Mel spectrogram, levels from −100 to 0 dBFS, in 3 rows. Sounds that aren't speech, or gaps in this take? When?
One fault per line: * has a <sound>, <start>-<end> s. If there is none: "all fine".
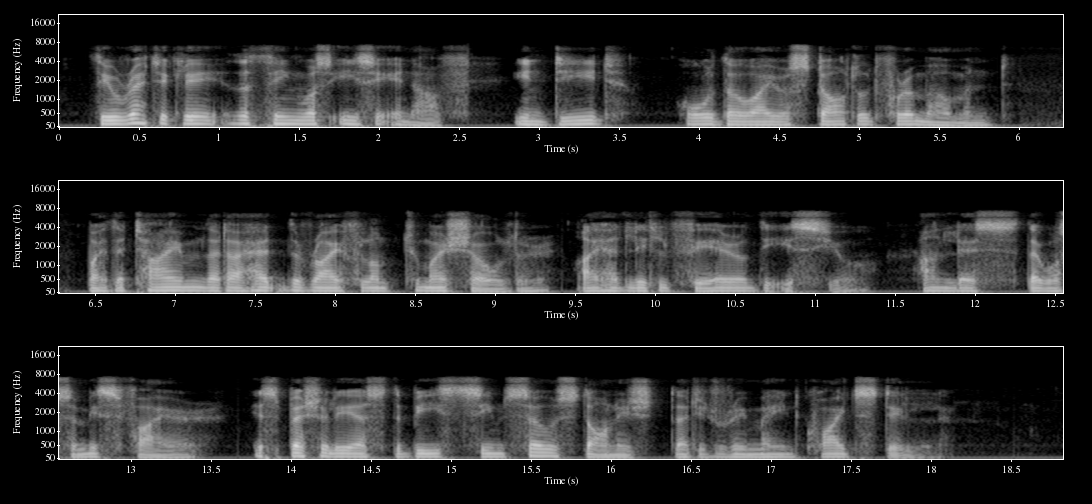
all fine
